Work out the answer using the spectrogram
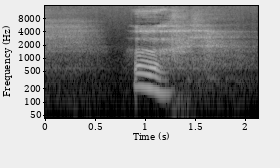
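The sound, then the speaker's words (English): A deep breath taken mid-conversation: a long, soft, hissing inhale builds up, then a short voiced exhale drops in pitch and trails off into quiet breath noise. “deep breath”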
